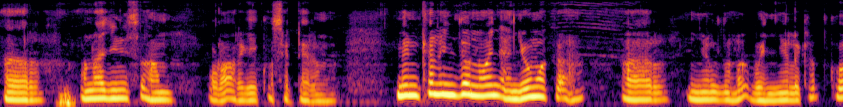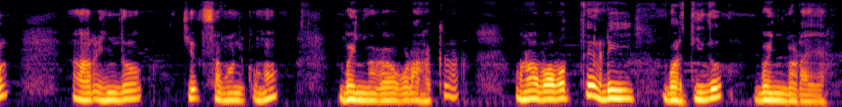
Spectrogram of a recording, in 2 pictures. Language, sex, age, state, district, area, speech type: Santali, male, 45-60, Jharkhand, East Singhbhum, rural, spontaneous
